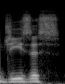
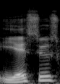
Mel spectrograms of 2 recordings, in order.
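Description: First: The name is said in its usual English form. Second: The name is said in its Greek form. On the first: "You say Jesus" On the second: "which is the Greek"

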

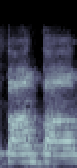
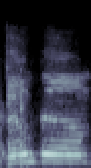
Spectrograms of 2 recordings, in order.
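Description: First: The syllable has an 'ah' vowel closed by m. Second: The syllable has an 'oo' vowel closed by m. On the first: The speaker calls it right. "It is bomb, bomb" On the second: The speaker calls it wrong. "or boom, boom"

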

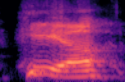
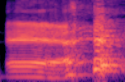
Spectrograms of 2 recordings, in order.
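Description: First: The word has an h and an ee vowel. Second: The word starts with a vowel, no h. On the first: The speaker calls it wrong. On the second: The speaker calls it right. "and air. Finally"

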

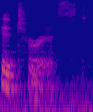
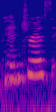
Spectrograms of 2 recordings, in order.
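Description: First: The first part "Pinter" is said out in full. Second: The first part is said quickly and shortened. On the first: "He's very into the Pinter. He makes sure to say all of it" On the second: "And I said Pinterest"

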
